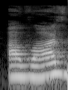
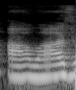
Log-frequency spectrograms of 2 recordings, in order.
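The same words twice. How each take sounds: First: आवाज़ begun with a short अ, as avaaz; wrong short vowel. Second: आवाज़ slowly, with a long opening आ; correct long vowel. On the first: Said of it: "आवाज़ नहीं होता". (आवाज़ का पहला स्वर छोटा 'अ') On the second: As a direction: stretch the first vowel of आवाज़. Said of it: "आवाज़ होता है". (आवाज़ का पहला 'आ' लंबा) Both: Shown as a demonstration.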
